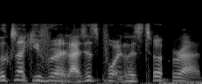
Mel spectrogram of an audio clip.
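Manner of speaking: loud anime rival voice. Reading a fighter's game line aloud: Vegeta voice. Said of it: "I just wanna do the Vegeta voice once".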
